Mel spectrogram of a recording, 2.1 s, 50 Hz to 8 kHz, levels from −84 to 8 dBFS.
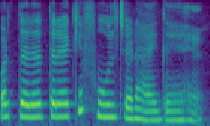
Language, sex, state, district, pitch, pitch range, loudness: Hindi, female, Jharkhand, Ranchi, 280 Hz, 205-290 Hz, -16 LUFS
